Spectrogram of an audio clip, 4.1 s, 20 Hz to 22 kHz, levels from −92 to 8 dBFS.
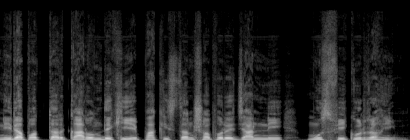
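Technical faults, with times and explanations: Nothing technical goes wrong anywhere in this bit of speech, so there's nothing to list here.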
